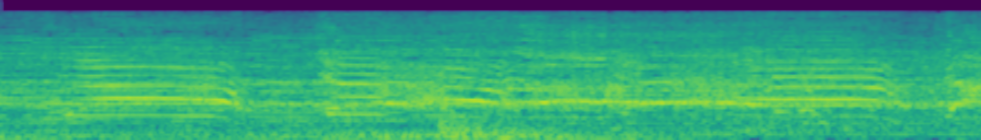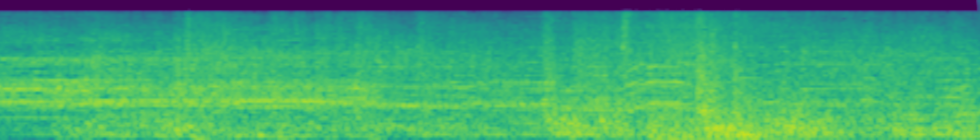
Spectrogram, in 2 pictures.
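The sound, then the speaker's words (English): A loud, dense crowd of men yelling and hollering together, many voices overlapping in rising, wavering shouts that continue steadily throughout, with occasional crashing noises underneath. “My God, listen to them yell.”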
